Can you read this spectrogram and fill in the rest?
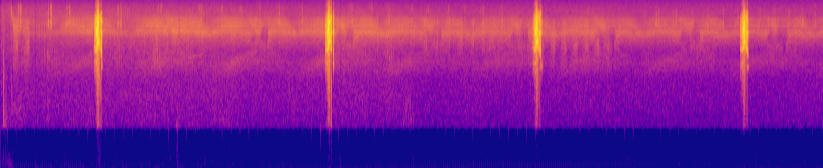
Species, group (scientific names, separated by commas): Psorodonotus macedonicus, Orthoptera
